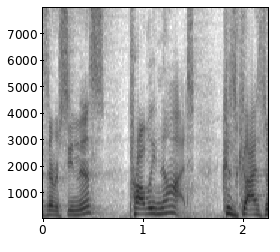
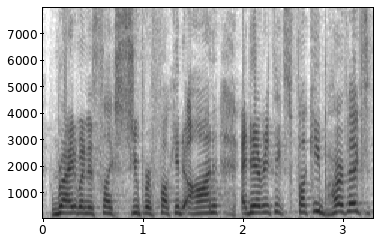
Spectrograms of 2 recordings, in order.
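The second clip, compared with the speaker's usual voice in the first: normal talking voice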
